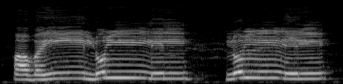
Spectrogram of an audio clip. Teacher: نون کی آواز کو ناک میں نہیں لے جائیں گے، بلکہ صرف لام کو لام کے ساتھ ملا دیں گے، ملا کر پڑھیں گے۔ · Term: ادغام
